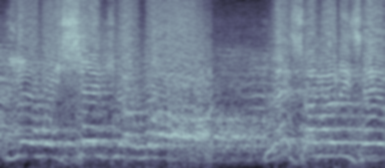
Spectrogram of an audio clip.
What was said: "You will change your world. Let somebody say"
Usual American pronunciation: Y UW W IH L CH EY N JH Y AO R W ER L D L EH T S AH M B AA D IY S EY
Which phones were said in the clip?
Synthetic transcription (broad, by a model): Y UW W IH L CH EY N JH Y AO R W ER D L EH T S AH M B AA D IY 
